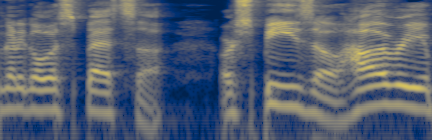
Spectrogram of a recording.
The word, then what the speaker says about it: Spezza: The correct way to pronounce his name is Jason Spezza.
